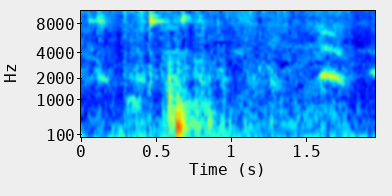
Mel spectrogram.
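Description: A tied-up dog gives a short, faint whimper with a brief yelp-like burst, close by in a quiet farmyard with light background noise.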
